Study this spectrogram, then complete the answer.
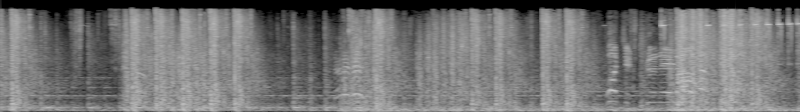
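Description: Gunshots crack nearby.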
